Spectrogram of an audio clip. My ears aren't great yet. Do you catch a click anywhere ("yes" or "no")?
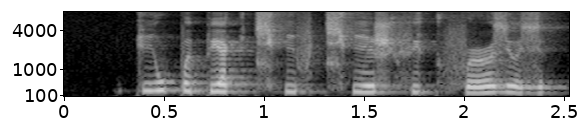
no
